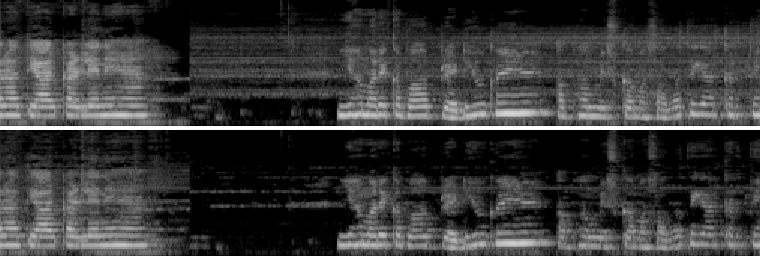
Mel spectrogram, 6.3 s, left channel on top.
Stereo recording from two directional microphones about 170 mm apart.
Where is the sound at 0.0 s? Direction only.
15° right (ahead or behind).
